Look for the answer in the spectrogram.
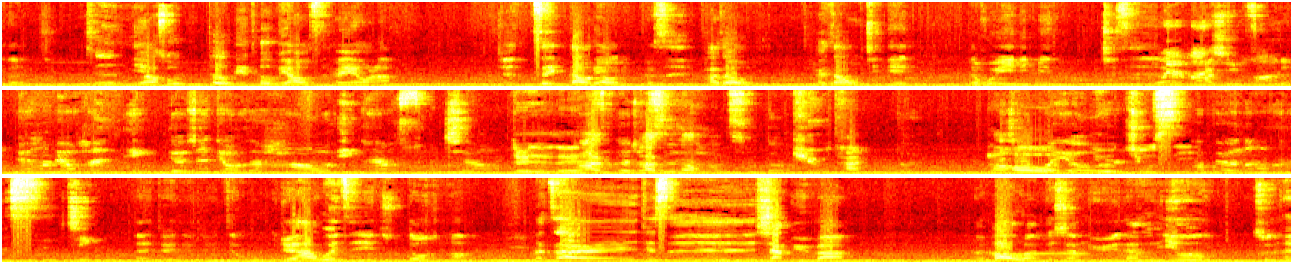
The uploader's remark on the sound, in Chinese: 這次在車上錄音的，所以音質很差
